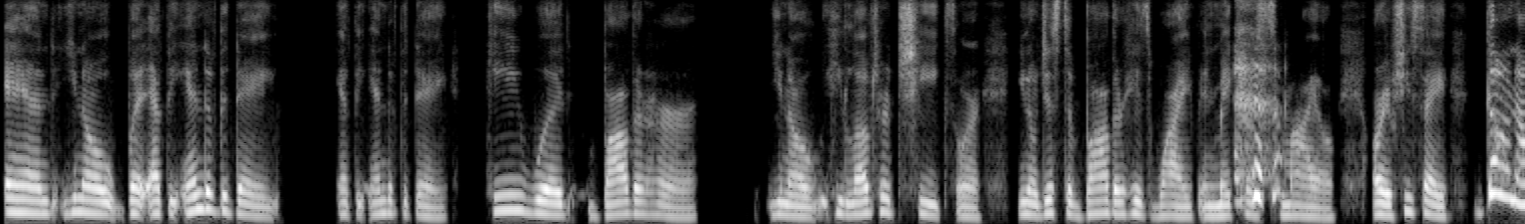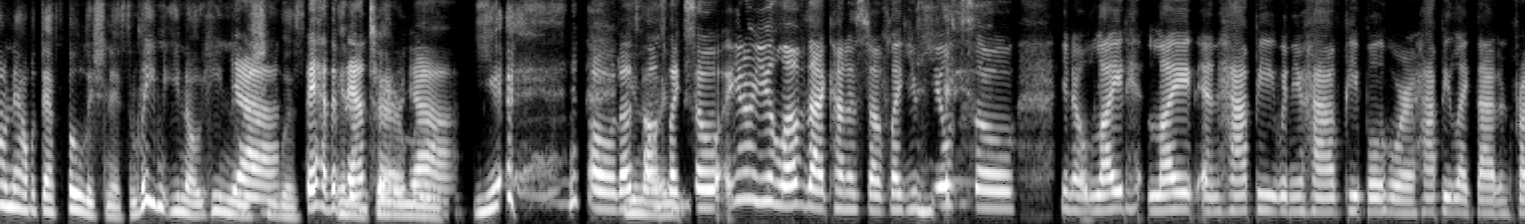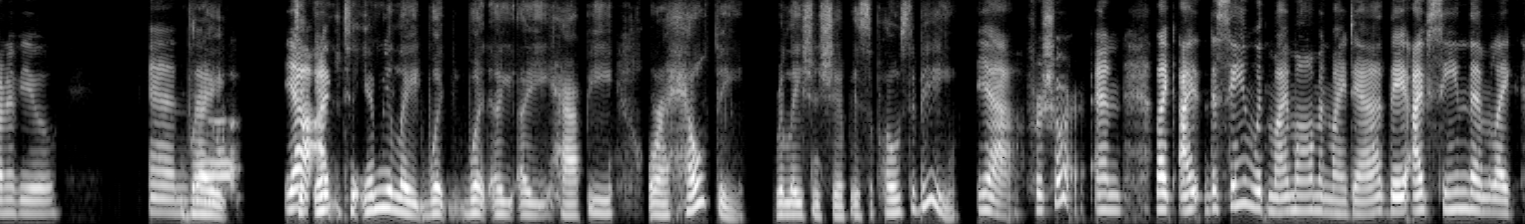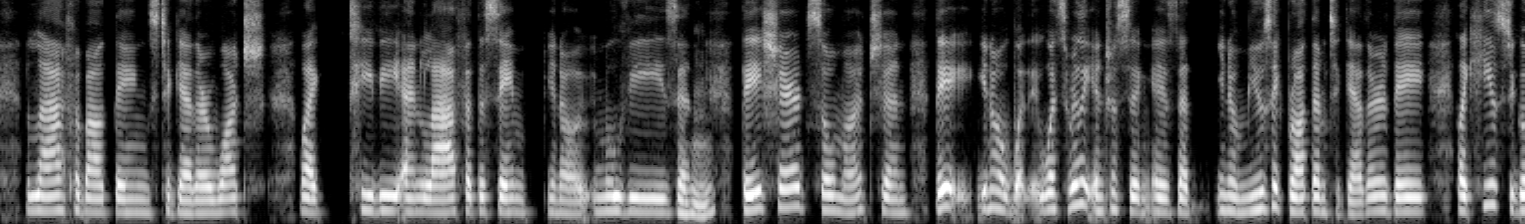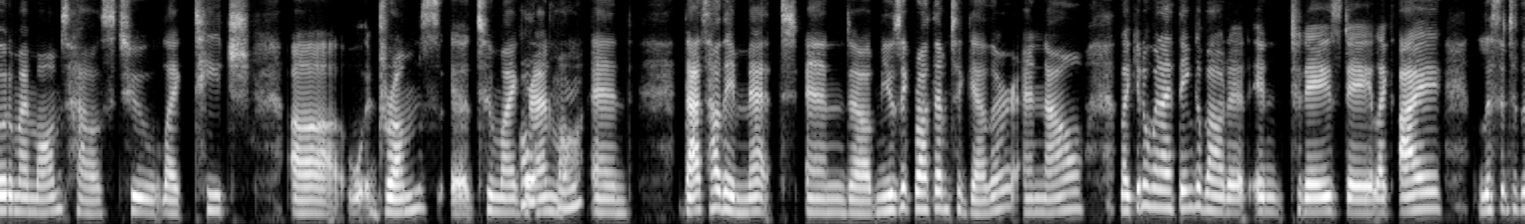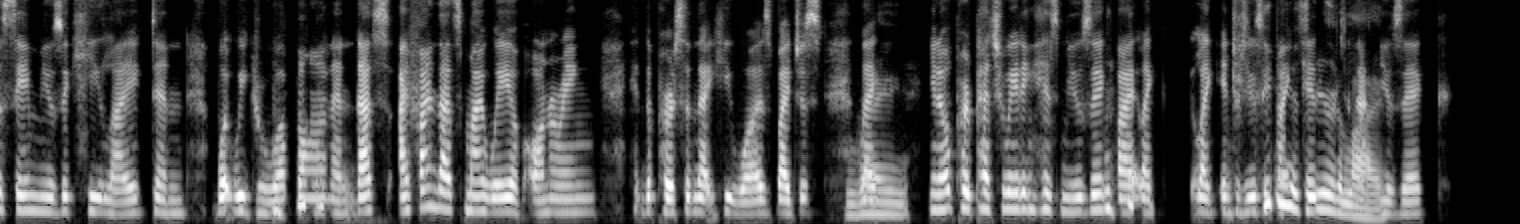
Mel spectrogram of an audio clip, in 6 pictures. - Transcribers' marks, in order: chuckle; put-on voice: "Go on on now with that foolishness and leave me"; angry: "Go on on now"; angry: "leave me"; chuckle; laugh; chuckle; chuckle
- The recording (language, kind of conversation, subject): English, unstructured, Have you ever felt sad about losing someone important?
- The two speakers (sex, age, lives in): female, 45-49, United States; female, 50-54, United States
